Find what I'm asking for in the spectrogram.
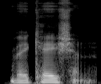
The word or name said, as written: vacation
